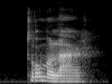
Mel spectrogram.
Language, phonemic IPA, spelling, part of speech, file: Dutch, /ˈtrɔməˌlar/, trommelaar, noun, Nl-trommelaar.ogg
- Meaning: 1. drummer, percussionist 2. someone who drums (nervously) with his fingers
